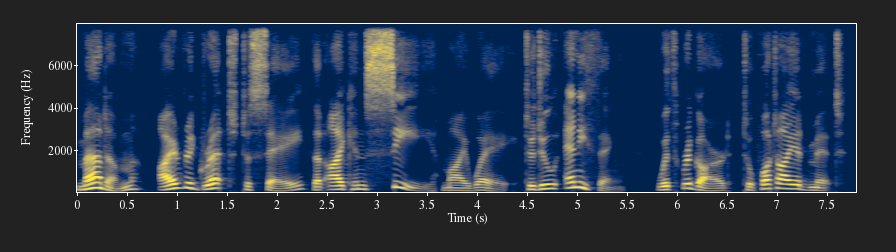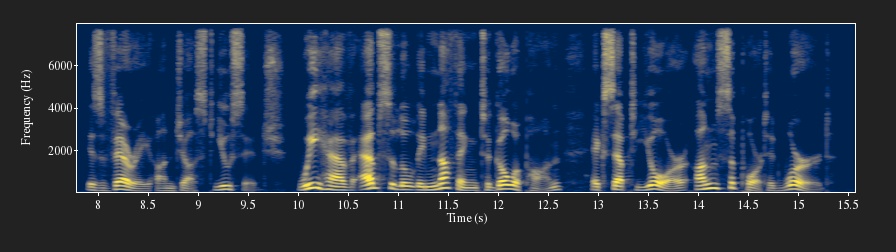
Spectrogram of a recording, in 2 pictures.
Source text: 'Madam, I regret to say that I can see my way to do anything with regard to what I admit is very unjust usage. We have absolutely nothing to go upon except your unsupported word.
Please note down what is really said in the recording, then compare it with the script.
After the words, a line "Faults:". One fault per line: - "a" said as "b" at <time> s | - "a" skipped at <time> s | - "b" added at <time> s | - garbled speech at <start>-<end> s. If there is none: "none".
'Madam, I regret to say that I can see my way to do anything with regard to what I admit is very unjust usage. We have absolutely nothing to go upon except your unsupported word.
Faults:
none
